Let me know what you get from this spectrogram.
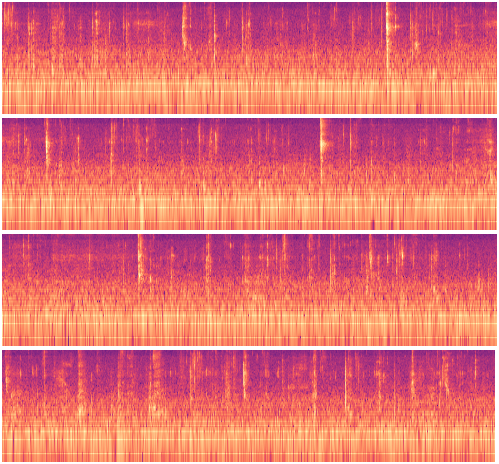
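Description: Quiet close-up chewing and biting of a mouthful of red beans and rice with smoked turkey, broken by scattered sharp clicks of a metal fork against the plate, a few of them louder. A faint steady low hum runs underneath.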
